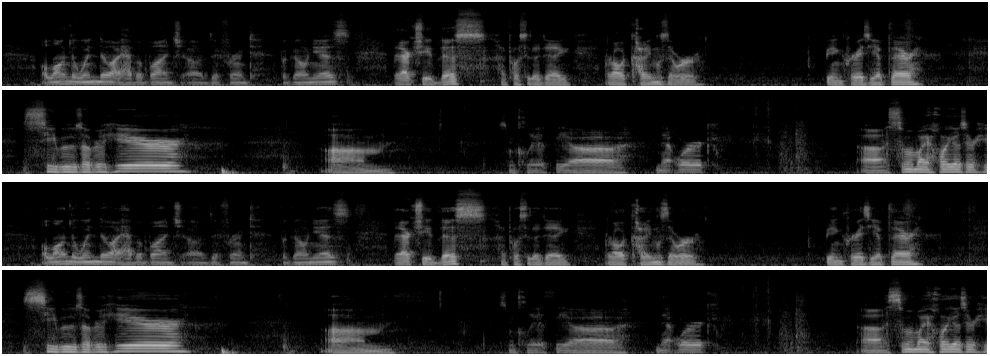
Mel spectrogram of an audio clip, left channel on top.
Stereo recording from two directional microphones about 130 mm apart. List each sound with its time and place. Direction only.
0.4 s speech: 20° right (ahead or behind)
6.1 s speech: 30° right (ahead or behind)
8.2 s speech: 30° right (ahead or behind)
13.0 s speech: 35° right (ahead or behind)
14.9 s speech: 10° left (ahead or behind)
15.1 s speech: 15° right (ahead or behind)
16.5 s speech: 5° right (ahead or behind)
18.4 s speech: 30° right (ahead or behind)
